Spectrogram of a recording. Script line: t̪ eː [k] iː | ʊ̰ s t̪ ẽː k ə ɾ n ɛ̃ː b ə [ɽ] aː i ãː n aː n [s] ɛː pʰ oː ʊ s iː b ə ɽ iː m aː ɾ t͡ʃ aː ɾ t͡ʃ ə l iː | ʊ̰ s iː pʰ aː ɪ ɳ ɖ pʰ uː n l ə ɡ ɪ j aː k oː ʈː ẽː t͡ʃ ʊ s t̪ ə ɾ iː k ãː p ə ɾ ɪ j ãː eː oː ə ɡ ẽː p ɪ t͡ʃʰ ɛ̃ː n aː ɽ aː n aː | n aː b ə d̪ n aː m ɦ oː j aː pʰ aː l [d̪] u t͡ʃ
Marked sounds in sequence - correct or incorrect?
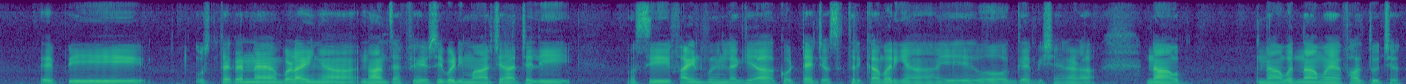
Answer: incorrect: p, correct, correct, incorrect: t̪

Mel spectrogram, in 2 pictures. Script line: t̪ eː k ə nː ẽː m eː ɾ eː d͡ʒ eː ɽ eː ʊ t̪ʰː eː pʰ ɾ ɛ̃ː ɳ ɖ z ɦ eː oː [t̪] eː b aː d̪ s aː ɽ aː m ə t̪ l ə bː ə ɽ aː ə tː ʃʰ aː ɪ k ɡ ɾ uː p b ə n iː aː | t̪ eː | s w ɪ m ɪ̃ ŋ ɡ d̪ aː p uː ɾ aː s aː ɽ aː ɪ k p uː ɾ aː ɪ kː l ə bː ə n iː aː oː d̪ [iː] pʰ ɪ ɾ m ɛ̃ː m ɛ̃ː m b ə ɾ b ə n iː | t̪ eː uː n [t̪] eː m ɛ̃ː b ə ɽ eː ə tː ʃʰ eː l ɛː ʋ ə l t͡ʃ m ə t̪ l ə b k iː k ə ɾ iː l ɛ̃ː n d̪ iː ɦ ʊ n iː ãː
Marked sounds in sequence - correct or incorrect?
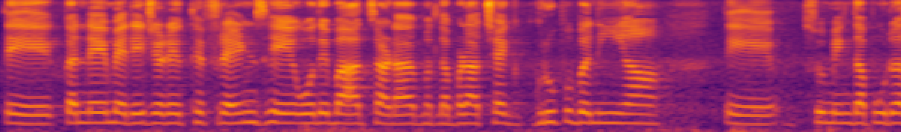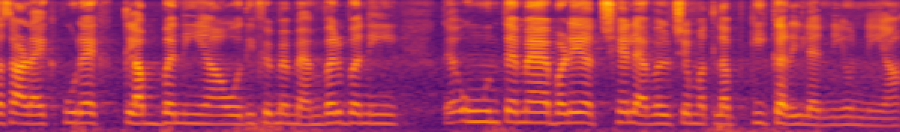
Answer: incorrect: d̪, correct, correct

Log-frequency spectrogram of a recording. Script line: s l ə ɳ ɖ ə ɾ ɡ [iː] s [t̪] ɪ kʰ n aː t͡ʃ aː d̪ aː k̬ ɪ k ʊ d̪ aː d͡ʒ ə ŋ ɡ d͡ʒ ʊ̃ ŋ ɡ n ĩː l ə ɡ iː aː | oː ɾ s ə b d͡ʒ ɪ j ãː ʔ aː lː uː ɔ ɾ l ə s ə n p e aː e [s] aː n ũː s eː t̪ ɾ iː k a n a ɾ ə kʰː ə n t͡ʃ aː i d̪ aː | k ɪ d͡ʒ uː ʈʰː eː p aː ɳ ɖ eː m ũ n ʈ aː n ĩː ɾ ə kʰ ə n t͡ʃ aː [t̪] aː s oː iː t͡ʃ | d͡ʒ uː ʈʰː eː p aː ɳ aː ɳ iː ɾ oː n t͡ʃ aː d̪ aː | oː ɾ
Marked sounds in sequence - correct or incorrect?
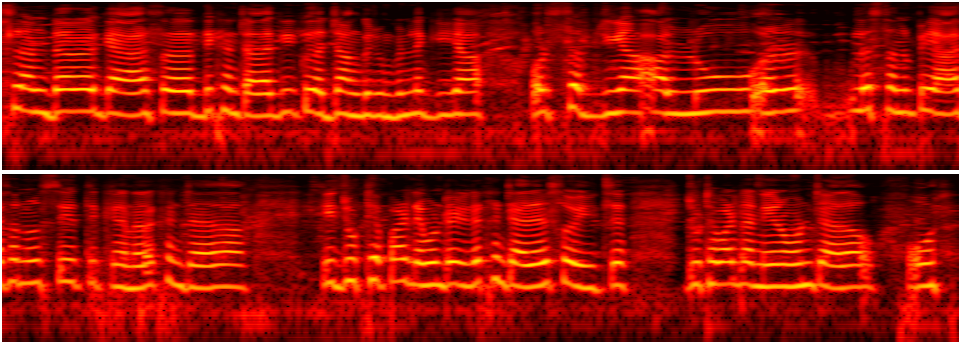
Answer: incorrect: ɛː, incorrect: d̪, correct, incorrect: d̪

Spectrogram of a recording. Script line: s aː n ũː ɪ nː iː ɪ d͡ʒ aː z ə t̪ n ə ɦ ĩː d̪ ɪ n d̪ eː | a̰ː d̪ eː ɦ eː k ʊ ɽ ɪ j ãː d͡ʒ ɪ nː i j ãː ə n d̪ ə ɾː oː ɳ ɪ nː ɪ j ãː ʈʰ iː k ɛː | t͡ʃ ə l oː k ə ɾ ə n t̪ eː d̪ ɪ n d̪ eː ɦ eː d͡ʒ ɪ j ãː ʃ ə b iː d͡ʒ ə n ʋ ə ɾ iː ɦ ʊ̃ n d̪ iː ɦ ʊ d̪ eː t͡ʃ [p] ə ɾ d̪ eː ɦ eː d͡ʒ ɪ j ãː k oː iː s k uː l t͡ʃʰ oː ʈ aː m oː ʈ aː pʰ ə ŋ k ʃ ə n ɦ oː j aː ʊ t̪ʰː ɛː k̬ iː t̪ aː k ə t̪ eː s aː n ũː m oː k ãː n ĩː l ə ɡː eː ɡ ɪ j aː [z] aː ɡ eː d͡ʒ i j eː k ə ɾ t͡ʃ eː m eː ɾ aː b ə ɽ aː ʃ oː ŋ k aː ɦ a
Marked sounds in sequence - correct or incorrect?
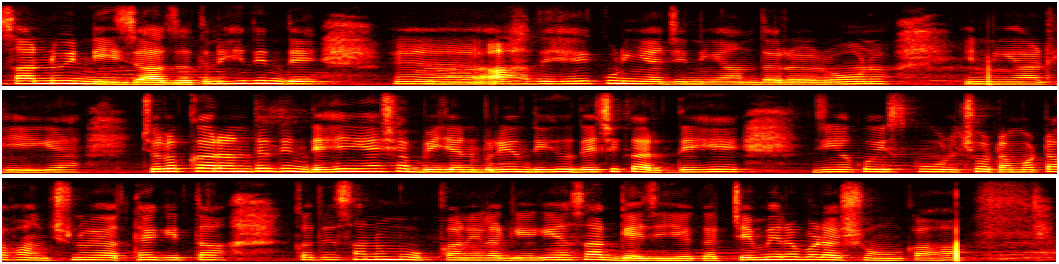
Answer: incorrect: k, incorrect: s

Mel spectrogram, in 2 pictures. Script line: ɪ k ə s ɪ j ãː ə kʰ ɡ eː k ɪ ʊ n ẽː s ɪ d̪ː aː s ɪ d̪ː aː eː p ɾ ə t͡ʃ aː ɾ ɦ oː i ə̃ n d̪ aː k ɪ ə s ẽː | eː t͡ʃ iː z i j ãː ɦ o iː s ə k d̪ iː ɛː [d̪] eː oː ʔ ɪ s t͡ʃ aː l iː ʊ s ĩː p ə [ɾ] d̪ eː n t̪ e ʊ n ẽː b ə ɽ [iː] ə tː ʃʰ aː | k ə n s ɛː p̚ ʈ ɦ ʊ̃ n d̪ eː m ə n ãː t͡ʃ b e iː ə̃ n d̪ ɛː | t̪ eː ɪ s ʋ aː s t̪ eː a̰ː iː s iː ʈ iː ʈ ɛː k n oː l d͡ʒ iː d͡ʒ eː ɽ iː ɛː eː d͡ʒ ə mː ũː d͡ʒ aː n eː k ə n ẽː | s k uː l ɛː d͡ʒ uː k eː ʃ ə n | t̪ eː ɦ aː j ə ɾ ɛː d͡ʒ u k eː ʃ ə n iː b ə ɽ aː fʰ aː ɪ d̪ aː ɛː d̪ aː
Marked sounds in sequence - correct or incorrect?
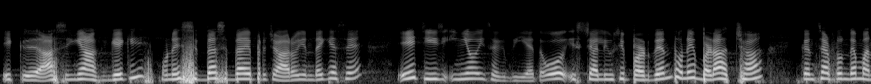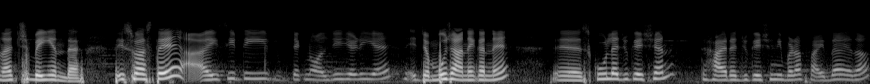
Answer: incorrect: t̪, incorrect: ɽ, incorrect: aː

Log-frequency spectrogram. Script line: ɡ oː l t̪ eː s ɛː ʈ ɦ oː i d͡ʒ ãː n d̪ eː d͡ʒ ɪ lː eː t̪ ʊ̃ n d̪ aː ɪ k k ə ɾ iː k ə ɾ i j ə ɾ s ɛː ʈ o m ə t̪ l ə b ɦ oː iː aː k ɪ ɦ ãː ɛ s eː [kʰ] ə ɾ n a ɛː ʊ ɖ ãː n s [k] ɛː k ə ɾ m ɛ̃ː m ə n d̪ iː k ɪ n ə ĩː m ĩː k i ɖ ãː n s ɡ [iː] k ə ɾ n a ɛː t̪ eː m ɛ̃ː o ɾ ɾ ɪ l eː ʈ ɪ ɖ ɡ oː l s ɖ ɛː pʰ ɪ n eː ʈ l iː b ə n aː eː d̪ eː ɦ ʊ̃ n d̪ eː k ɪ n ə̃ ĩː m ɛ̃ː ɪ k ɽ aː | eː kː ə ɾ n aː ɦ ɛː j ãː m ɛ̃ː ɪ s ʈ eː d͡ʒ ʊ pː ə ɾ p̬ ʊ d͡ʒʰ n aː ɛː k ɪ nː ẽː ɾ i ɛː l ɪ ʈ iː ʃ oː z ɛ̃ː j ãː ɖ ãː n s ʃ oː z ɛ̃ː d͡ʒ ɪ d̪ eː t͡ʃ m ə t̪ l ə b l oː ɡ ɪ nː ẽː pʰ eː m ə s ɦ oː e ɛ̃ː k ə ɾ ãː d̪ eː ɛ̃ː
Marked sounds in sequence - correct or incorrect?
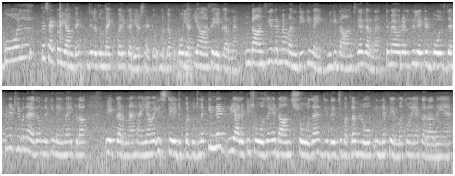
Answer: incorrect: k, incorrect: ɡ, incorrect: ɛː

